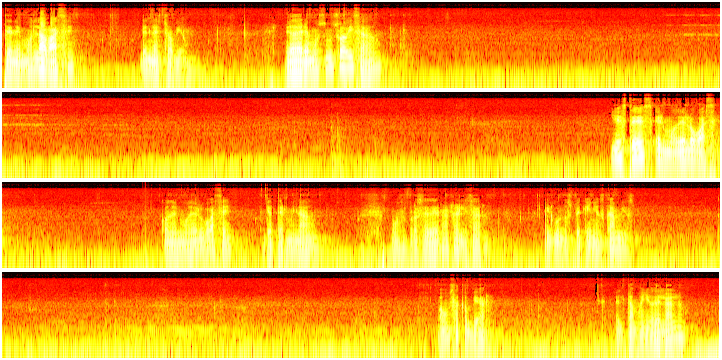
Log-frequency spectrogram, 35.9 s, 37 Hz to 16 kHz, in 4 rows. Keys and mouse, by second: 0.0-3.3 typing, 6.5 click, 8.7-13.5 typing, 14.9 a, 21.1-22.3 typing, 22.6 Tab, 23.3 KP_2, 24.1 KP_7, 25.2-27.1 KP_6, 27.7 Tab, 27.7 KP_4, 28.2 q, 31.1 Tab, 31.9 a, 33.1 v, 33.5 z, 33.5 b.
